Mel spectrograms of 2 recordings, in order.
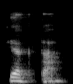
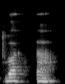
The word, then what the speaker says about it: tyakta: It's not tvakta, it is Y. It is the letter Y, not the letter V, right? So sorry, typo here. So tvak versus tvak means skin. And tyakta means to give up.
